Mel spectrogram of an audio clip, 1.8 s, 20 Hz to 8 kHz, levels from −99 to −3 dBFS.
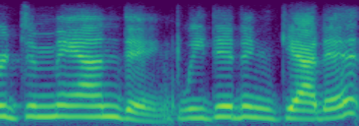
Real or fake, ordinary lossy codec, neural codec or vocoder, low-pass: fake; Opus, 32 kbps; codec, 16 kHz in and 24 kHz out, 1 kbps, XY-Tokenizer; 7.2 kHz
